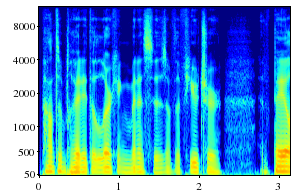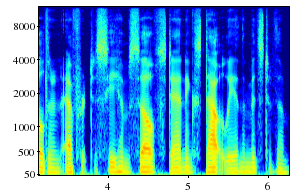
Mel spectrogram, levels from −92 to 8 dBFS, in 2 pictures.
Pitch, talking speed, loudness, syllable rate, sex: 90 Hz, 220 wpm, -24 LUFS, 6.4 syllables/s, male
